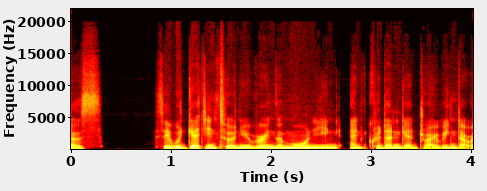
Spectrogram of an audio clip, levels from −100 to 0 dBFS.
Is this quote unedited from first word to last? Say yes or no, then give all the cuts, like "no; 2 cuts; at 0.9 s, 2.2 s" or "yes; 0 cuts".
yes; 0 cuts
